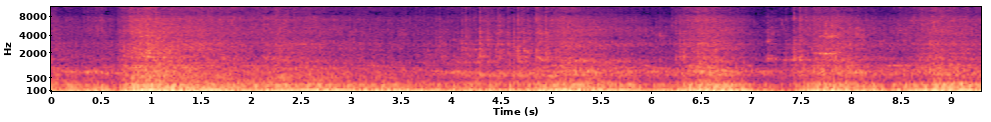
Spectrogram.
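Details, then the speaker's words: Kombi motorhome exhaust: deep, rough rumble with uneven thumps and pops, banging underneath because both mufflers are broken; the two mufflers are to be replaced. "e esse barulhinho chato que a descarga faz isso que ele vai lá trocar valeu"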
